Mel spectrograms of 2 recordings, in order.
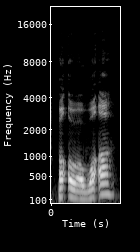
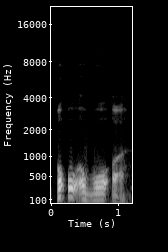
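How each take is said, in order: First: It is said in the speaker's ordinary accent. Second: It is said in a posh British accent. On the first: "Like not bottle of water" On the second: "with like a like a more posh British accent"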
